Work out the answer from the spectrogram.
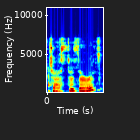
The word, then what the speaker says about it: just deserts: through towards slide 17 you're going to see the term just desserts although it is spelled just deserts. Please note that in the criminal justice system we do consider this just desserts but it is spelled like just desert.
